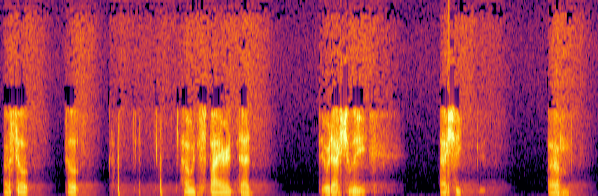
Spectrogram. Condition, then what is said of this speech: Stuttering. Well, I want to first actually say that at times when I speak, I stutter at times.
